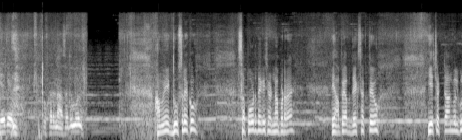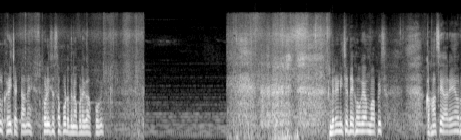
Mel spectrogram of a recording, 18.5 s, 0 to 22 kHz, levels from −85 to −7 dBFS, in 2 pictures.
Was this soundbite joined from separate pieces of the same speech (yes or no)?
no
